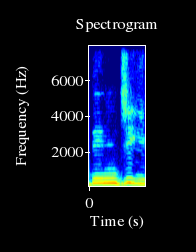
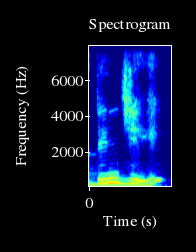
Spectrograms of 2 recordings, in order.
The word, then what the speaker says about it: dingy: D-I-N-G-H-Y. This is pronounced as dinghy, which means a small boat. And there is one more word, dingy. If we pronounce this as dingy, the spelling becomes D-I-N-G-Y, dingy, which means something which is dull, okay, something which is not up to the mark. That is the meaning of the word dingy.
